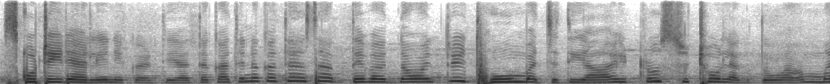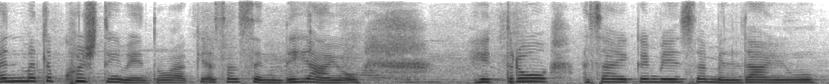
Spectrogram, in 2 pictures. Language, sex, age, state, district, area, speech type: Sindhi, female, 18-30, Uttar Pradesh, Lucknow, urban, spontaneous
